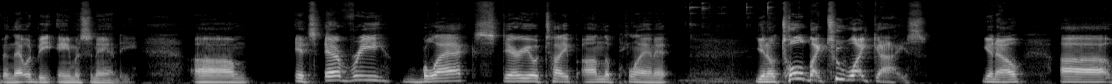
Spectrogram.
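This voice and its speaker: A man's voice: mid-range voice, fairly bright tone. A man giving a casual, rambling diary-style monologue, enthusiastic and informal, with some slang. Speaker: video diary host.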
